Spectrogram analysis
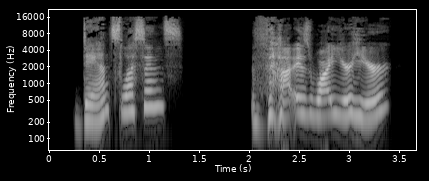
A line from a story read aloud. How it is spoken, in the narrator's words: let out a breathy laugh, thinking he must be joking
